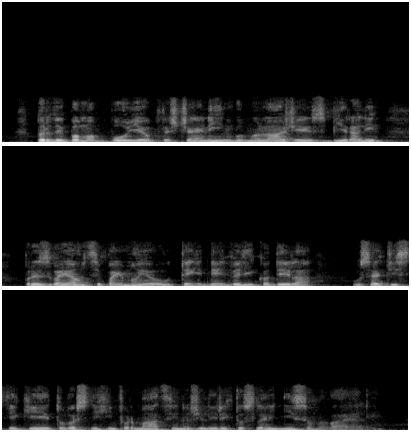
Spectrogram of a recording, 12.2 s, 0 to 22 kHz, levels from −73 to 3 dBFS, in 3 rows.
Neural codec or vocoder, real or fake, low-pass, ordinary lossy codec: codec, 24 kHz, 0.9 kbps, WavTokenizer, medium speech release version 1; fake; 7.2 kHz; none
